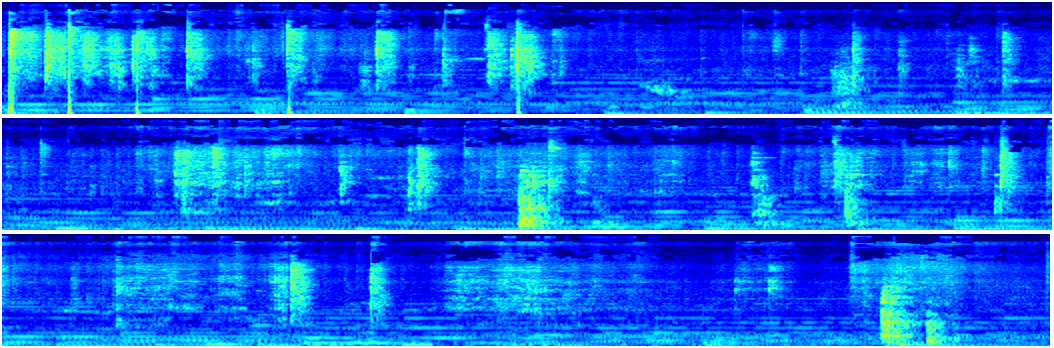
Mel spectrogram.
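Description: Green chillies frying in a spoonful of oil in a pan, a steady crackling sizzle broken by sharp spatters and scraping stirs, close and fairly loud.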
